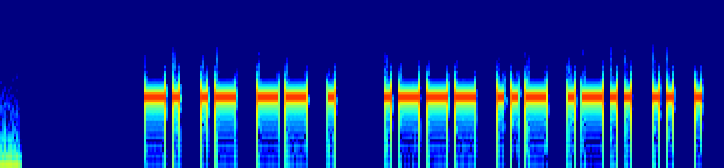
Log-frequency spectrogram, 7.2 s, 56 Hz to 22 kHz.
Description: Morse code, heard as a keyed tone, about 17 wpm, 700 Hz. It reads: NAME JULIE
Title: Practice QSO - Exchange 1 - Beginning - 17wpm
